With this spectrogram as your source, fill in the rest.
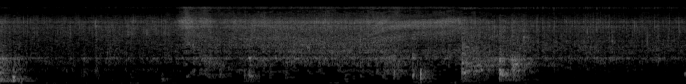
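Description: Fried fish heads added to spice paste for a Bengali fish-head chorchori sizzle and crackle in a hot pan, a steady close frying hiss that swells and settles with a few stirring scrapes.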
